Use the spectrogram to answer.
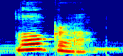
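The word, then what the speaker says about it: mo ghrá: Come on, Mogra? I refer my love. One dialect for pronounce it as Mogra.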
